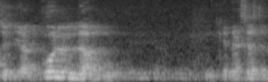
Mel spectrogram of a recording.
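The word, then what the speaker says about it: يكن له: And when you pronounce your lam, you don't pronounce the noon. You say the lam is pronounced yakun lahu.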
